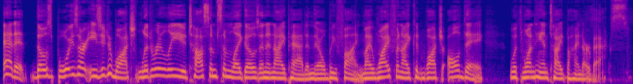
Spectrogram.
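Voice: medium pitch, normal speed, dry recording, clean studio sound. A radio co-host reading a listener's story aloud, then chatting with a wry, casual manner.

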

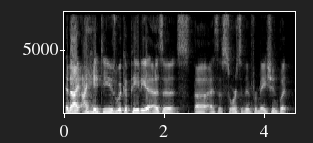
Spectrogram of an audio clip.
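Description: A middle-aged man co-hosting a podcast in casual chat, easygoing and quick to laugh. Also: medium pitch. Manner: easygoing, laughs often, reads aloud flatly. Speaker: podcast co-host.

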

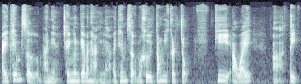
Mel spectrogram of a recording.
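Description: A woman, chatting casually about life as a mother. She talks bluntly and loosely, and acts out the voices of the people in her stories. Her voice sits fairly low and sounds husky and a little breathy. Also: animated, brisk. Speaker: mother sharing parenting advice. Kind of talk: casual storytelling chat.

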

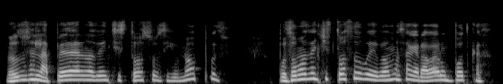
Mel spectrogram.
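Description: A northern Mexican man hosts a podcast, chatting casually and rambling on with a steady stream of slang. His voice is mellow and warm, and it sounds close and dry on the mic. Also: high voice, fast talker, no echo. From Tamaulipas, northern Mexico. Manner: rambling and animated, slangy, peppers lines with "güey". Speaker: podcast host. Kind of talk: casual chat.

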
